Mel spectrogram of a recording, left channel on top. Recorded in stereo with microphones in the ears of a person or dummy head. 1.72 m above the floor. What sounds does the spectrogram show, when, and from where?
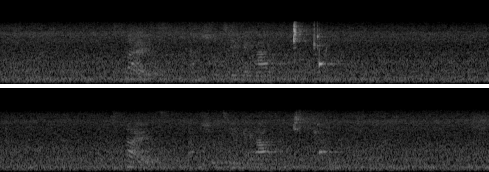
1.1 s a woman speaking: 45° right (ahead or behind), 5.5 m
2.9 s dripping: 55° left (ahead or behind), 0.7 m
